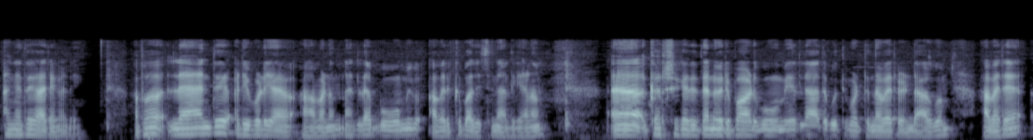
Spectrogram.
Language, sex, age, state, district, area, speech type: Malayalam, male, 18-30, Kerala, Kozhikode, rural, spontaneous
